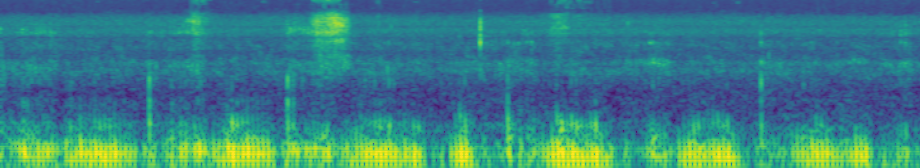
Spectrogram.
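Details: A cat's deep, vibrating purr in rhythmic bursts, each swell lasting under a second, punctuated by a few sharp clicks and a brief faint higher sound.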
